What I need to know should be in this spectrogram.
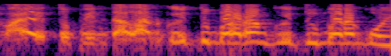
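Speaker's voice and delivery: high-pitched mock yelling; crying out. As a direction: imitate a woman wailing after stolen goods. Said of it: "Si perempuan itu teriak-teriak".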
